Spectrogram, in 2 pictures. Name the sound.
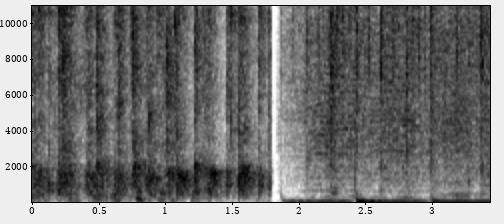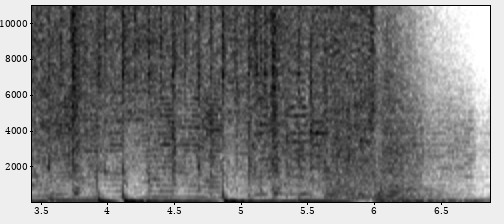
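audience applause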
